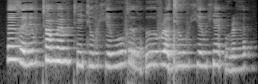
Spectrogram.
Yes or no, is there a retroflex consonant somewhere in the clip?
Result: yes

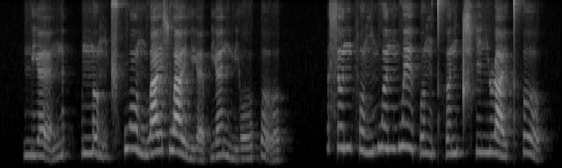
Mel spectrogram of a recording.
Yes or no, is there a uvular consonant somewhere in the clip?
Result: no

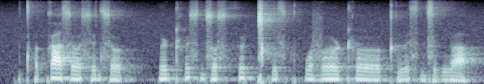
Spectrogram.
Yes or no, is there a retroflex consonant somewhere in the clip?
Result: yes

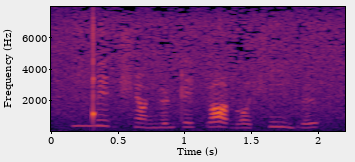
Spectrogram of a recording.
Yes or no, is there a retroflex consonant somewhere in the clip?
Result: yes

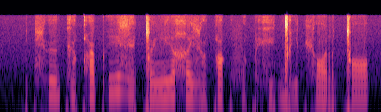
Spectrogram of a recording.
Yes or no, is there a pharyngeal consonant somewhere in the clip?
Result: no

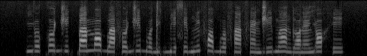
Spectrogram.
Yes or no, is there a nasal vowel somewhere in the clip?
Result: yes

